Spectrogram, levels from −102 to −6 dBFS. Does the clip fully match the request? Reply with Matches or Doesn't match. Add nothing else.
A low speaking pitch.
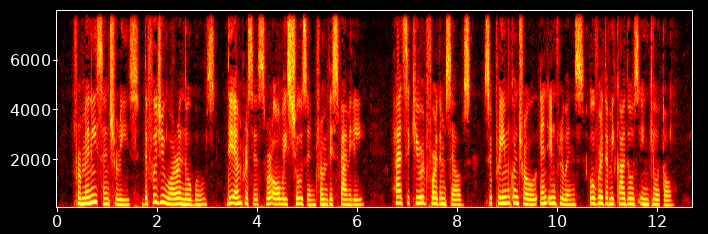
Doesn't match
